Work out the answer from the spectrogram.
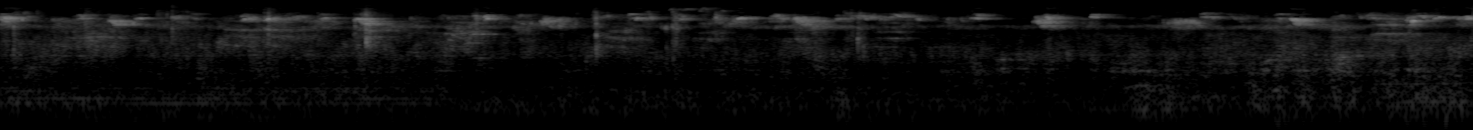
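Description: Faint, high-pitched bird chirps, several short calls a second, over quiet forest ambience.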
